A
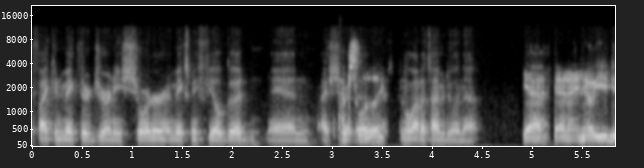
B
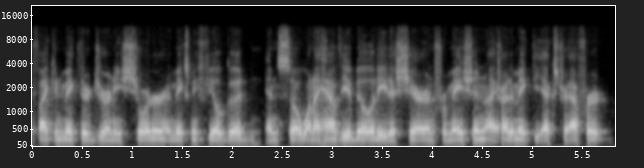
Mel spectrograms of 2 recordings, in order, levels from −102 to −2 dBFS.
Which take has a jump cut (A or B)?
B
